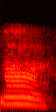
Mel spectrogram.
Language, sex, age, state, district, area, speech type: Kannada, male, 45-60, Karnataka, Bellary, rural, conversation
